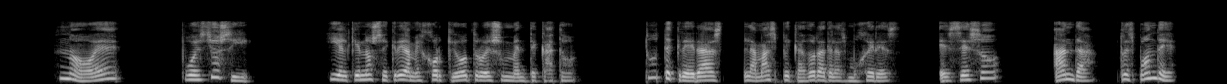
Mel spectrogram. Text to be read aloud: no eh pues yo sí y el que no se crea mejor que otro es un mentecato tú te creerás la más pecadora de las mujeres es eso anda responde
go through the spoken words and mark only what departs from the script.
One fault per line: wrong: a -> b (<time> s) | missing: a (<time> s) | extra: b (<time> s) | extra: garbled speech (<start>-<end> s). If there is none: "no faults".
no faults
